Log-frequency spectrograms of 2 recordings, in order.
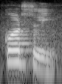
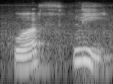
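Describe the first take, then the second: First: Said in the usual way. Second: Slow dictation. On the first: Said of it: "plain repeat of word". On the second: Shown as a demonstration. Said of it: "slow repeat of dictated word".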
